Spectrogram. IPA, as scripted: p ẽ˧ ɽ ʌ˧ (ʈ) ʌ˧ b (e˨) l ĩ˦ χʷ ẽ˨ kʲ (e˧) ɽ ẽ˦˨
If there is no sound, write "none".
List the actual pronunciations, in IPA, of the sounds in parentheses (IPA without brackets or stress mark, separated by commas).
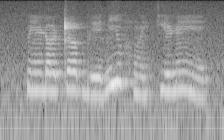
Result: ʈ, e˨, e˧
